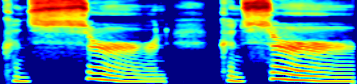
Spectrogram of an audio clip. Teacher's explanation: take that o sound out put a schwa because it's unstressed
